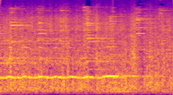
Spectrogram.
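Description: Train passing near Rajapolah in Tasikmalaya, West Java, makes a loud, steady rumble of rolling wheels with a sustained tonal whine throughout.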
